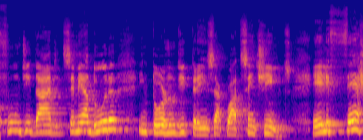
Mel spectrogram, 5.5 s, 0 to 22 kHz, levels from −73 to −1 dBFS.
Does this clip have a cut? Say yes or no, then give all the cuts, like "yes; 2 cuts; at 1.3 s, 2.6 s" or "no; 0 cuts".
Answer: no; 0 cuts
